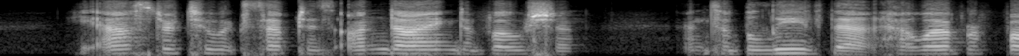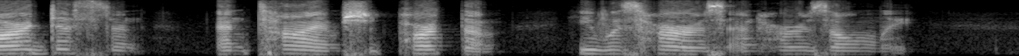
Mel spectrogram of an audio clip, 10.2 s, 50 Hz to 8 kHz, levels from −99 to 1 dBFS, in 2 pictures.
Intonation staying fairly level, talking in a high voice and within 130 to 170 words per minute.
Yes: narrow, 1.9 semitones; high, 195 Hz; average, 155 wpm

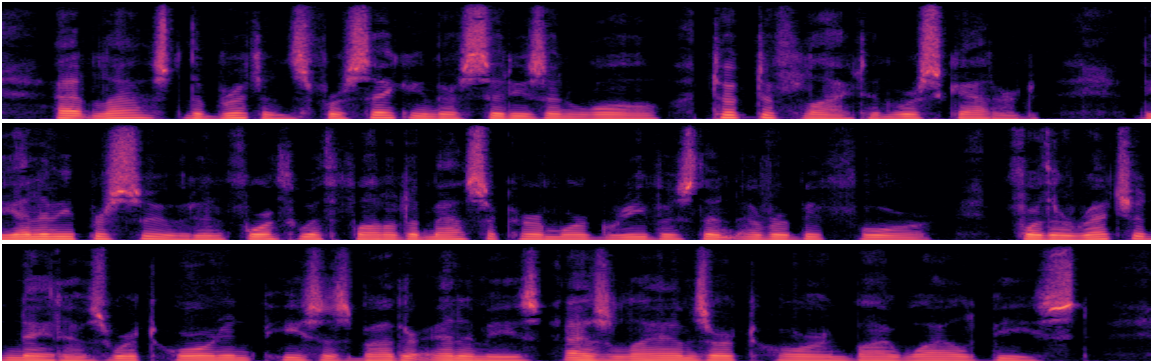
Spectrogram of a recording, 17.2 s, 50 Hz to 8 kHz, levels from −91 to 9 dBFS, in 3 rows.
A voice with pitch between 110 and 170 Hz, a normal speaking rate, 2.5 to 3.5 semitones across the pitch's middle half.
Yes: medium, 140 Hz; average, 160 wpm; average, 2.8 semitones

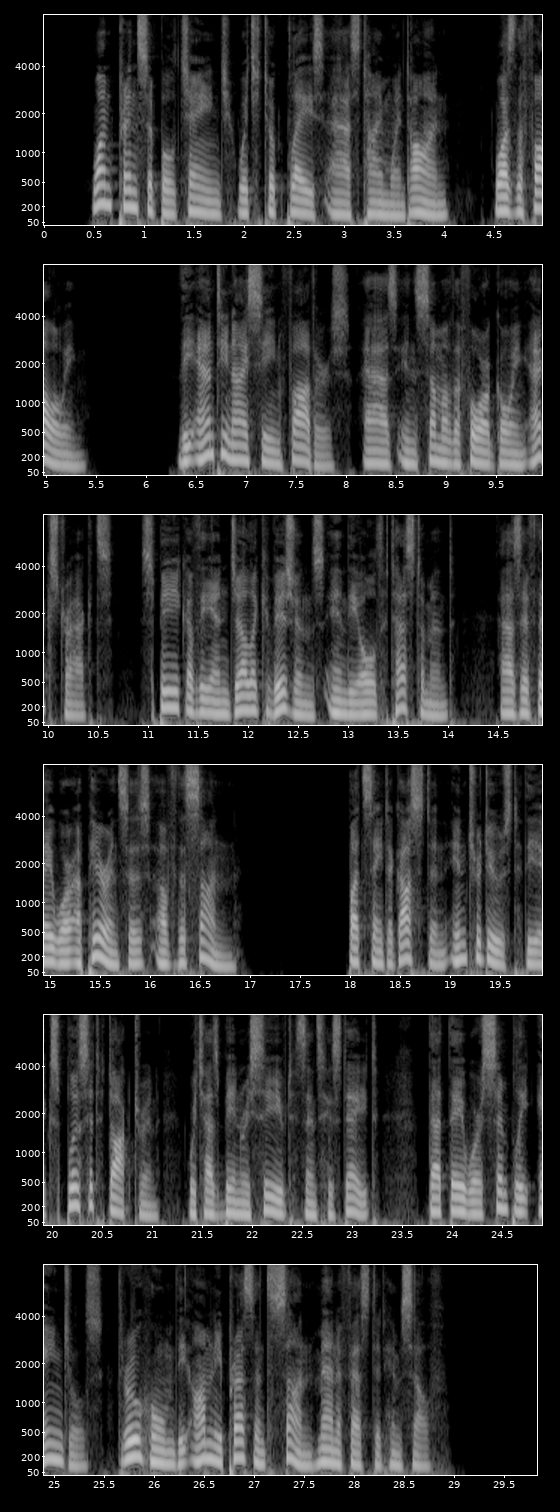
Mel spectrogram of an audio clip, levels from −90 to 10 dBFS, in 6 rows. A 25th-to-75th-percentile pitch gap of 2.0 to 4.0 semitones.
No: average, 4.4 semitones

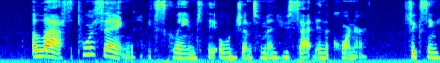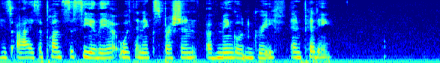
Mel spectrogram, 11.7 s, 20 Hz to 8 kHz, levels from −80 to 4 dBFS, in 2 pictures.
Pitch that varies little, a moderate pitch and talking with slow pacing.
No: narrow, 1.6 semitones; high, 200 Hz; slow, 130 wpm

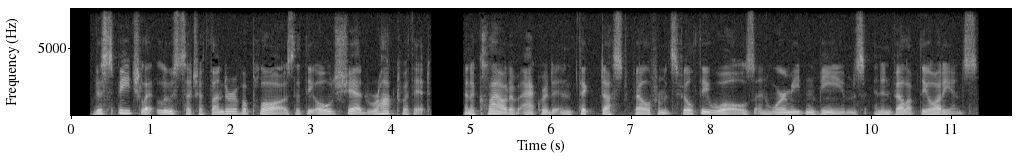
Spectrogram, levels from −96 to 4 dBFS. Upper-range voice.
No: low, 125 Hz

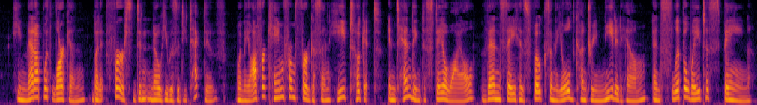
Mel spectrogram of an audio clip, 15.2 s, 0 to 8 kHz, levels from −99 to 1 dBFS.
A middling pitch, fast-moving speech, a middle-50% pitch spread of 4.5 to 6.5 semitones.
No: medium, 175 Hz; average, 170 wpm; average, 4.8 semitones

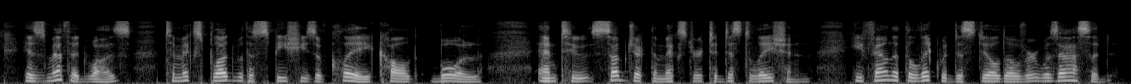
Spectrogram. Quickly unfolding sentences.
No: average, 155 wpm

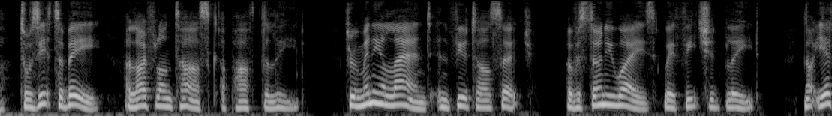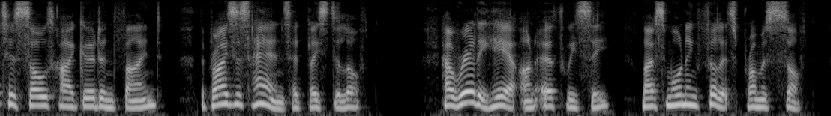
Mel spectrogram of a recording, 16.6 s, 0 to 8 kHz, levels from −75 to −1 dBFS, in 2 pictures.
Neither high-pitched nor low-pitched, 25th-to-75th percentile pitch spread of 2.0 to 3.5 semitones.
No: medium, 165 Hz; average, 4.8 semitones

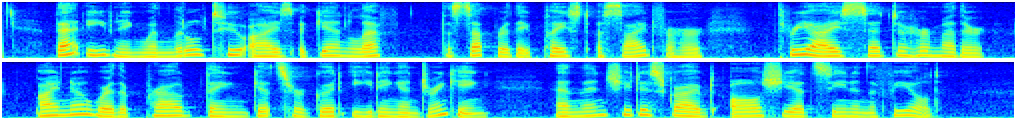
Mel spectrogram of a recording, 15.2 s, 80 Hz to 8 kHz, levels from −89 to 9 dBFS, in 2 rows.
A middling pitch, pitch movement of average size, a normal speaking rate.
Yes: medium, 165 Hz; average, 3.1 semitones; average, 175 wpm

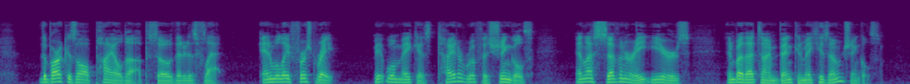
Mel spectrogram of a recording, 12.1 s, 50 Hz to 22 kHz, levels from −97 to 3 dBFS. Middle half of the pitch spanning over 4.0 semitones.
Yes: average, 4.5 semitones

